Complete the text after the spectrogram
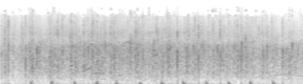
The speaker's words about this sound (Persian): خیلی سوالت خوب بود، تشویقش کنید.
